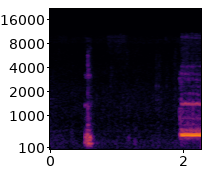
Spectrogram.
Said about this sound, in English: We're calling him now. It's ringing. I'm sorry, guys. All right, awkward silence for a second until he fucking answers. Answer the phone.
